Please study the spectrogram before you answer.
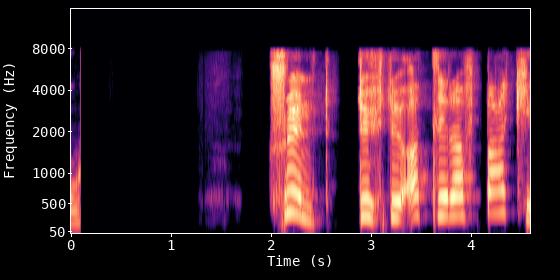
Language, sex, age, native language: Icelandic, male, 7, Icelandic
